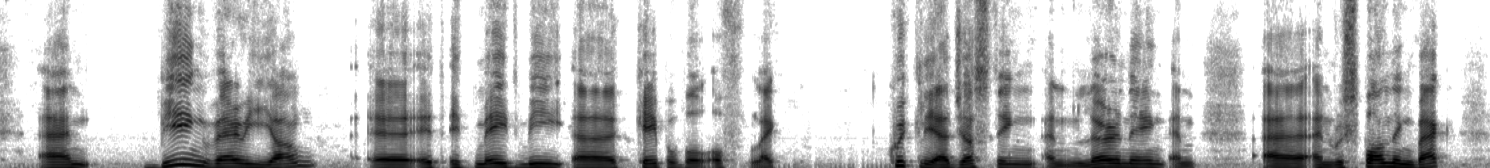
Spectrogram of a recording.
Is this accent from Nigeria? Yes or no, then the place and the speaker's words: no; Afghanistan; Like I am from Afghanistan, and in Afghanistan we have 15 registered languages, not dialects, languages.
